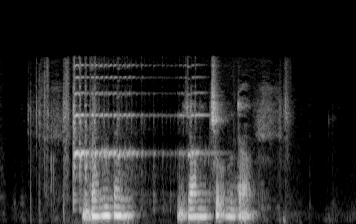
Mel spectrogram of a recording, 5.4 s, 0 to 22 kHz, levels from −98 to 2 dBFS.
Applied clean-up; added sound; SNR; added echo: neural mask model RNNoise.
